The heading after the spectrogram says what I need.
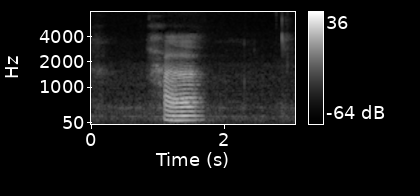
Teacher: سینے کی گہرائی میں سے جب آواز نکلتی ہے تو اس وقت ہا پڑھا جاتا ہے، لیکن یہ والا ہا جو ہے جیم کے بعد جو آتا ہے، اس کو پڑھنے کے لیے گلے کے درمیان کا حصہ استعمال ہوتا ہے۔ سینے کی طرف سے یہ آواز بالکل نہیں نکلتی۔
